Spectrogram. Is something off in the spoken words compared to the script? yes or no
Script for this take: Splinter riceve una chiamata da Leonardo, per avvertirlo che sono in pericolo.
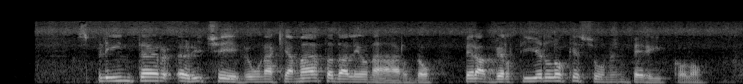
no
